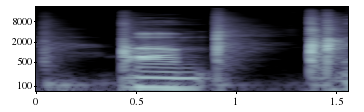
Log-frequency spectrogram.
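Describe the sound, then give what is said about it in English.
A slow clap from three people: about four sharp, evenly spaced claps, roughly half a second apart, with a brief voiced sound between them. “The slow clap. But where does it go from there? There's only three people.”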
